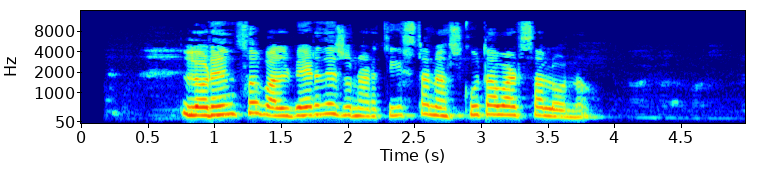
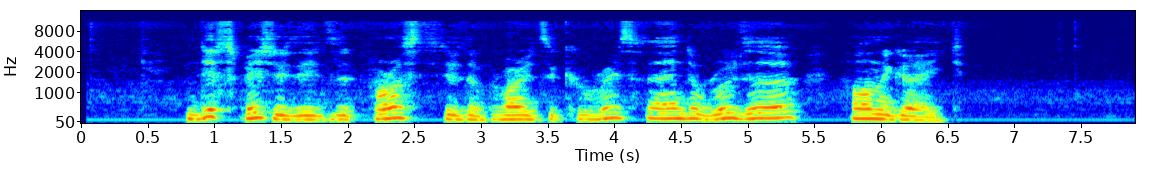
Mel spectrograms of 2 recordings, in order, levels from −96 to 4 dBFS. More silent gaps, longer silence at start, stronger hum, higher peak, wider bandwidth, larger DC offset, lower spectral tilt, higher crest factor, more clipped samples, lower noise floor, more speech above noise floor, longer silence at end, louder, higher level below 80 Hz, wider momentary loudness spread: neither; about the same, 0.75 s vs 0.8 s; neither; first, -4 dBFS vs -8 dBFS; about the same, 11.5 kHz vs 11 kHz; neither; second, -4 dB/octave vs -9 dB/octave; about the same, 18 dB vs 16 dB; neither; about the same, -68 dBFS vs -65 dBFS; first, 48 dB vs 43 dB; second, 1.2 s vs 1.45 s; about the same, -21 LUFS vs -23 LUFS; second, -80 dBFS vs -58 dBFS; about the same, 12 LU vs 10 LU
